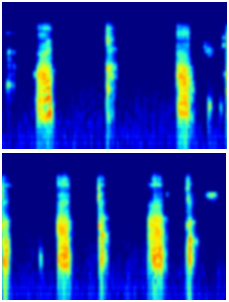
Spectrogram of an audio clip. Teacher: लेकिन ये काफ जो है ये आक मोटा रहेगा और कलकला होगा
